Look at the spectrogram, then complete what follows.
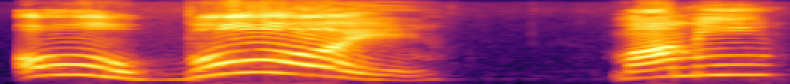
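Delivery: can't wait to go play; thrilled. Acted. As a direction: Elmo thrilled at the first snow. Elmo thrilled by snow.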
